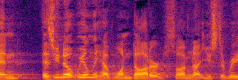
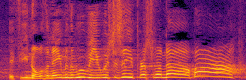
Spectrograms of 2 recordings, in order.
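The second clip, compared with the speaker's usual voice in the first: high, fast, louder puppet voice; Kermit the Frog; 13 semitones higher, 5 dB louder than usual. Pretend. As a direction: rattle the menu off like the frog puppet. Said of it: "maybe if Kermit the Frog did it".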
